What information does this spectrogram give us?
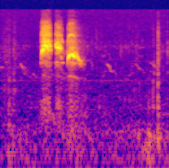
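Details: Red-faced mousebirds, cooperative breeders living in family groups, calling near a waterhole on a sunny morning, giving three quick, high whistled notes in about half a second, the last slightly longer; quiet background otherwise.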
